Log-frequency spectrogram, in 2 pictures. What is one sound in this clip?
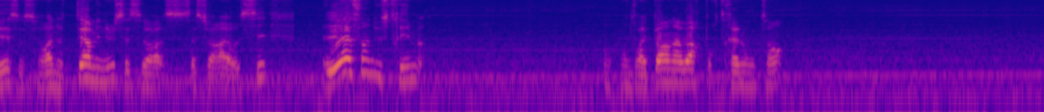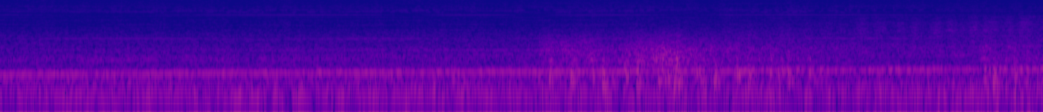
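Train wheels rumble over the rails.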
